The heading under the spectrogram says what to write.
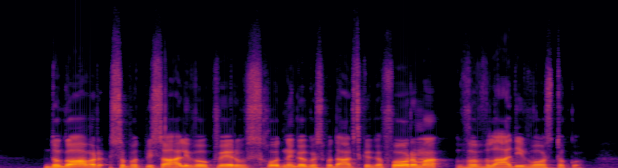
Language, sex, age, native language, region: Slovenian, male, 30-49, Slovenian, Southeast Slovenia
